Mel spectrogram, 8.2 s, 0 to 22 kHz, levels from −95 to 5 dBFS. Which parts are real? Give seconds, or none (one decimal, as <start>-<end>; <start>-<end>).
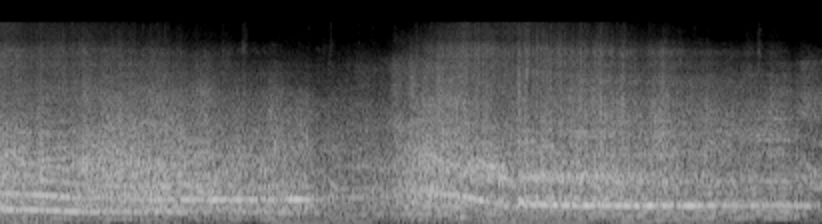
1.1-1.7; 2.7-7.1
